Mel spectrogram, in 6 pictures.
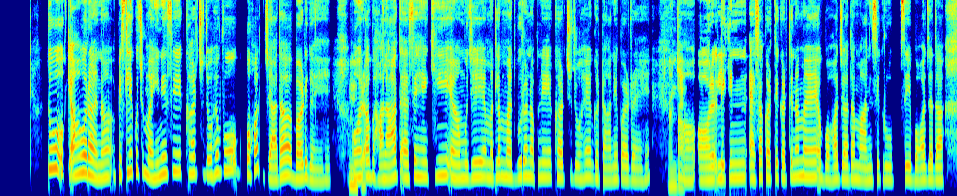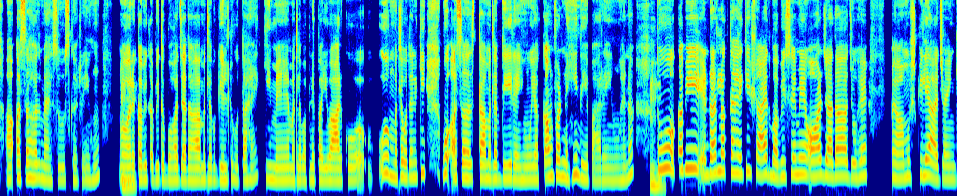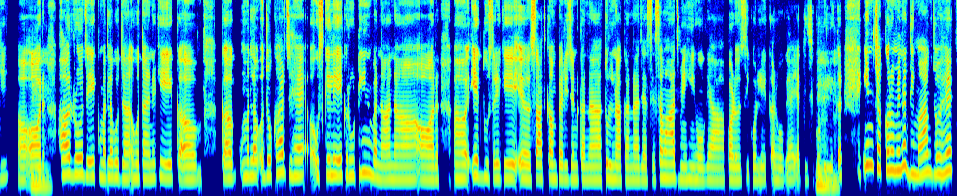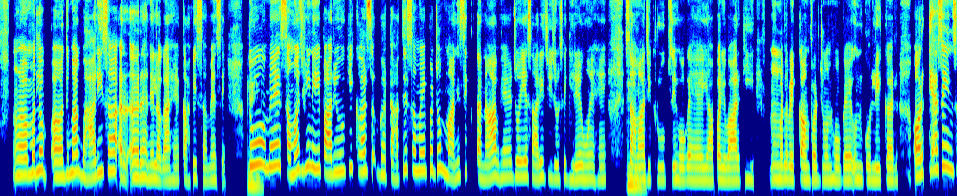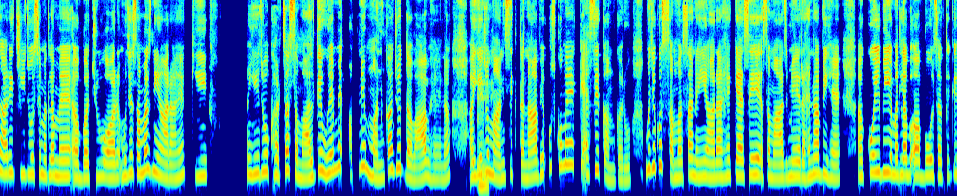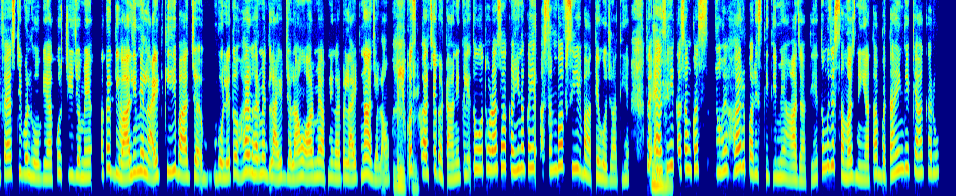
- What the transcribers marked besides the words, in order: in English: "गिल्ट"; in English: "कम्फर्ट"; in English: "रूटीन"; in English: "कंपैरिजन"; in English: "कम्फर्ट ज़ोन"; in English: "फेस्टिवल"; "कशमकश" said as "कसमकस"
- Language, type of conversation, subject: Hindi, advice, खर्च कम करते समय मानसिक तनाव से कैसे बचूँ?
- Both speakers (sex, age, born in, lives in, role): female, 30-34, India, India, user; male, 25-29, India, India, advisor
